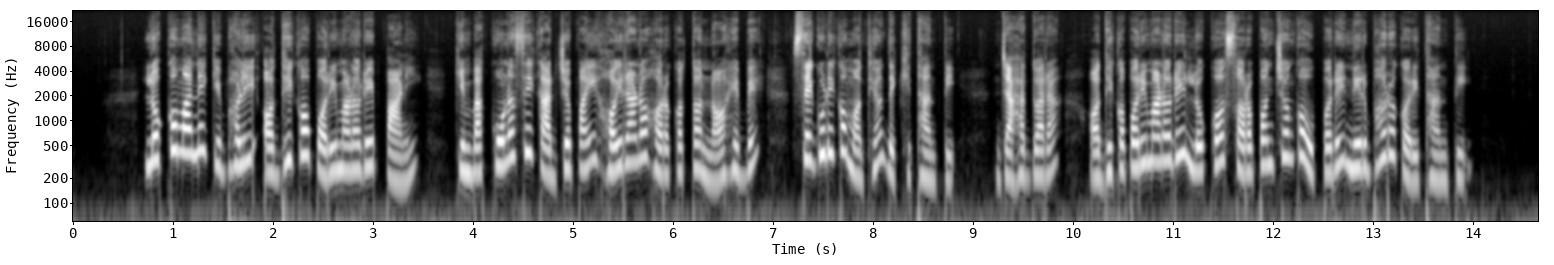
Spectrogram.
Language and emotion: Odia, neutral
